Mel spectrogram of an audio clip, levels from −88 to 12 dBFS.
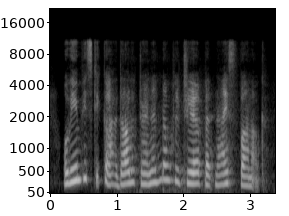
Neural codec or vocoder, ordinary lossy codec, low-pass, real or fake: codec, 16 kHz in and 24 kHz out, 0.4 kbps, LongCat-Audio-Codec, two codebook decoder; none; 10.8 kHz; fake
